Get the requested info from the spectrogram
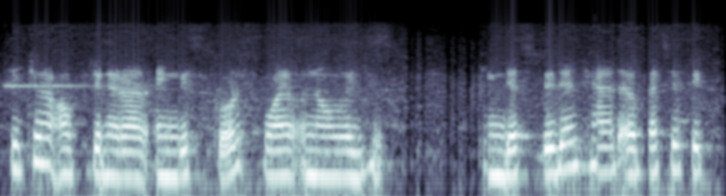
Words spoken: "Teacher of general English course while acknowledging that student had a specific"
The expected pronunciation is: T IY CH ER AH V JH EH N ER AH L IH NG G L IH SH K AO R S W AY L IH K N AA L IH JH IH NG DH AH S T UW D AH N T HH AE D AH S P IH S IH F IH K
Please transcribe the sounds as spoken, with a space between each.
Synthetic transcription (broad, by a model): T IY CH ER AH F JH EH N ER AH L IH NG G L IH S K AO R S W AY L N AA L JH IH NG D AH S T UW D AH N T HH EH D AH P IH S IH F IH K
